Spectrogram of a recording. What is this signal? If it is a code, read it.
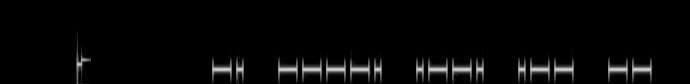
Morse code, heard as a keyed tone, about 20 wpm, spaced as for 14 wpm, 700 Hz. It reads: N9PWM
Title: USA Call Signs - 2x Character Spacing - 20wpm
